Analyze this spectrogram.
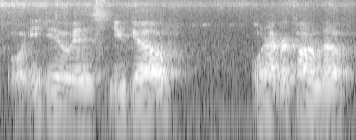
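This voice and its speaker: Amid light background noise and audible room echo, a man speaks in a fairly low voice with monotone, flat intonation. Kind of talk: tutorial. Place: home room. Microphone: camera far.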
